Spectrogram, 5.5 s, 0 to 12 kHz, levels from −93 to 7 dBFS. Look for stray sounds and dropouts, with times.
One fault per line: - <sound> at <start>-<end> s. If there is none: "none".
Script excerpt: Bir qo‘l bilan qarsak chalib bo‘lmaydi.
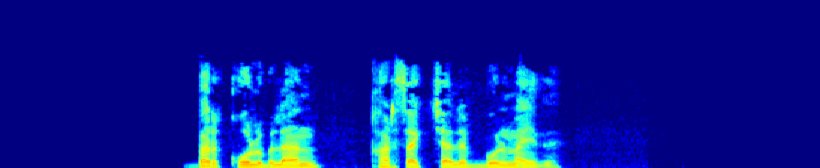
none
